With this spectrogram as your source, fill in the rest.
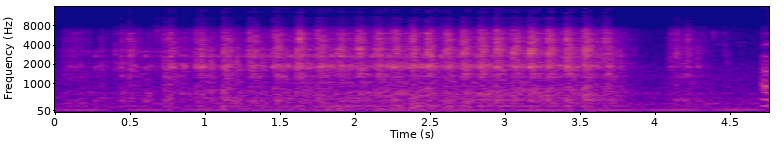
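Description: A sewing machine runs steadily while stitching a purse, a close, even rapid whir of needle strokes for about four seconds that briefly slows, then picks up again.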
